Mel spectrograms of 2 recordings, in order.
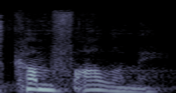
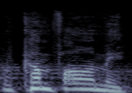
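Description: First: Softer, lower, gentle invitation; personal invitation. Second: Offhand call to the whole crowd; generic group call. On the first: Preacher voices Jesus calling each sheep, gently personal. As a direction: invite one person by name, quietly. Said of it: "It's personal". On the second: Preacher mimics a call Jesus wouldn't make, offhand. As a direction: toss it out to everybody at once. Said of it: "Jesus doesn't just say". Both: Acted.

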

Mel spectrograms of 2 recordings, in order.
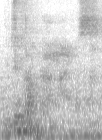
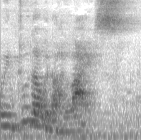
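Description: First: Hushed, almost unvoiced echo; whispered repeat. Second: Said in the usual way. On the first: Shown as a demonstration. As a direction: drop to a breathy whisper on the last repeat. Third repeat, nearly whispered.

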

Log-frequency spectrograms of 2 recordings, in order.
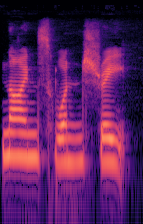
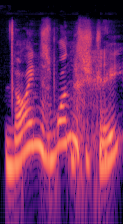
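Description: First: Slow, careful reading of an unsure address. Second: "Nine's One Street" echoed slow and high, as if heard wrong; mishearing echo. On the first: Real, not acted. Reading an unfamiliar Scottish address aloud, slow and careful. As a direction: spell it out slowly, unsure of the name. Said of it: "I don't know how to pronounce this". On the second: Retold or imitated. Friend echoes the address back as misheard, puzzled and rising.

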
